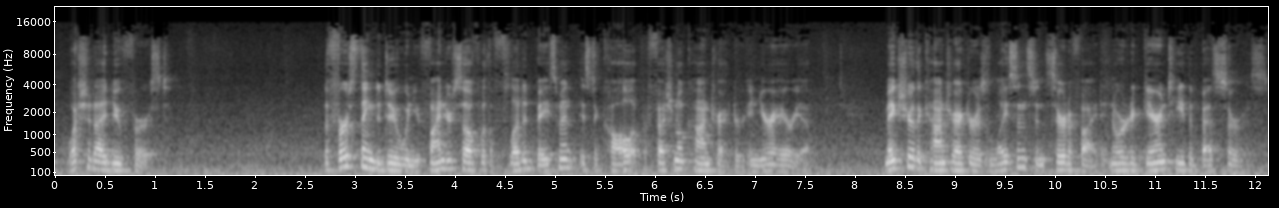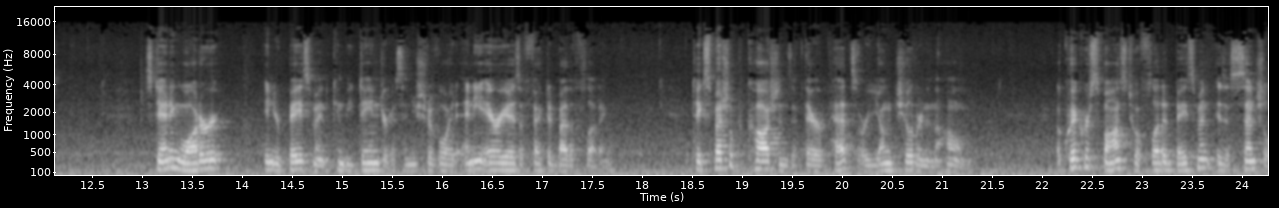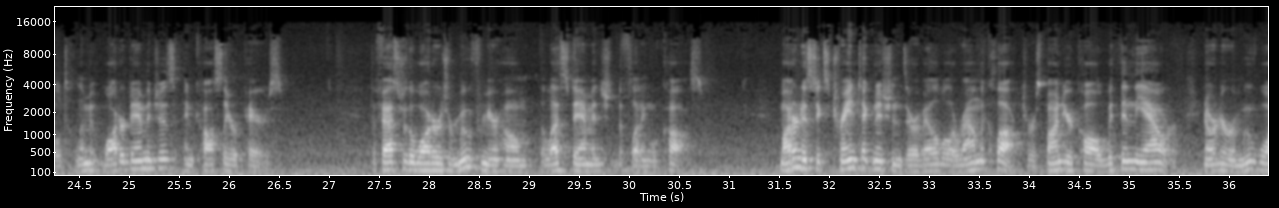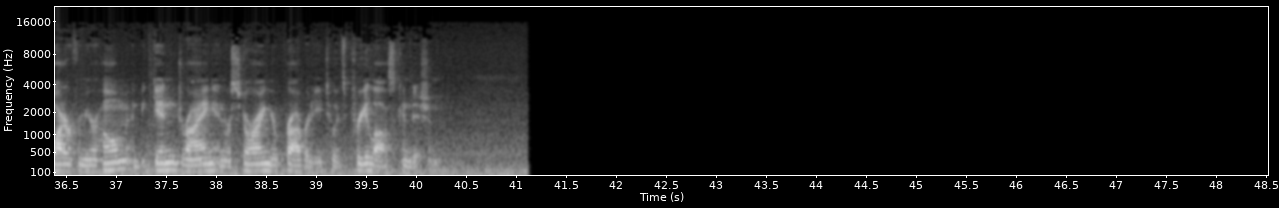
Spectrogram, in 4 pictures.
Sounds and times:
Speech: 0.0 - 1.2, 2.7 - 7.6, 8.3 - 12.2, 13.0 - 17.8, 18.5 - 21.4, 22.1 - 26.6, 27.4 - 30.8, 31.5 - 40.4.

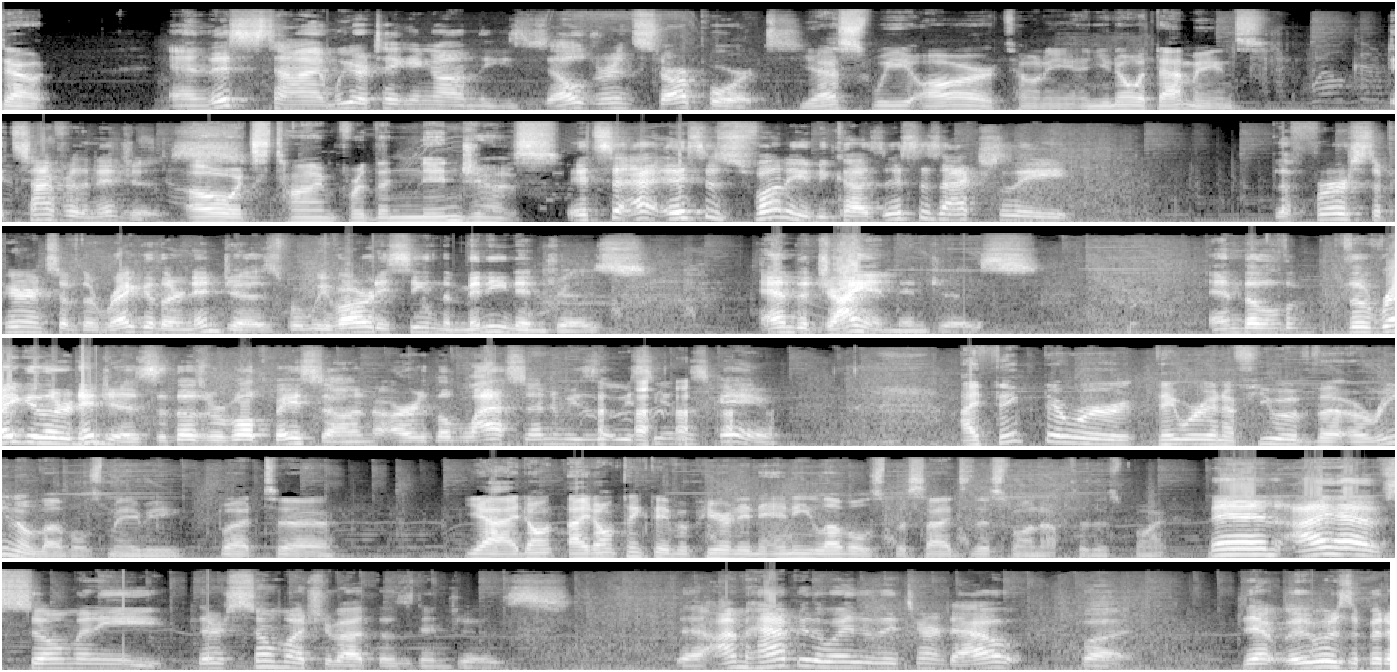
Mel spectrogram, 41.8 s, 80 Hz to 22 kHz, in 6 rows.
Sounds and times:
Speech: 0.8 - 12.3, 13.4 - 19.1, 20.0 - 24.8, 25.7 - 29.5, 30.2 - 37.6, 38.2 - 41.7.

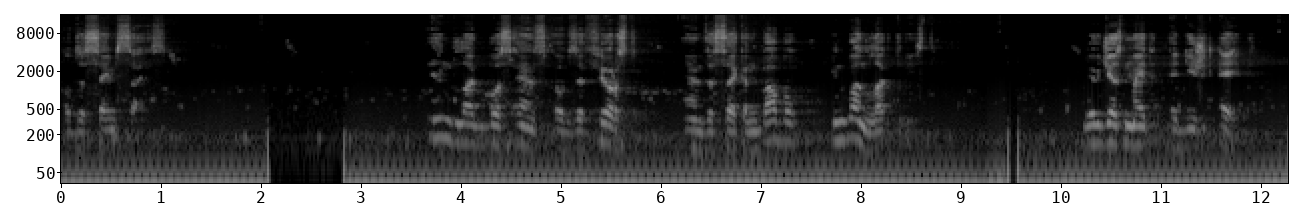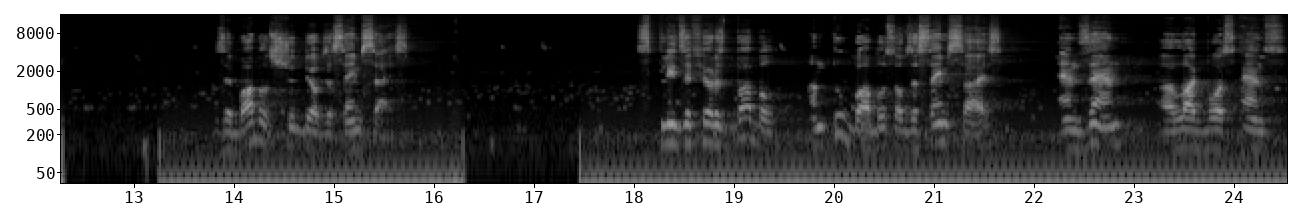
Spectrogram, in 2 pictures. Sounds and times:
Speech: 0.0 - 1.1, 3.7 - 8.7, 10.2 - 12.0, 13.8 - 15.8, 18.0 - 24.5.

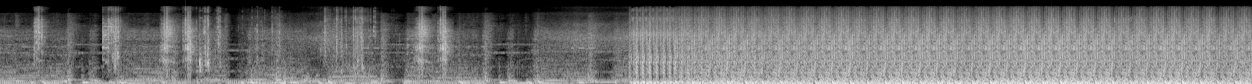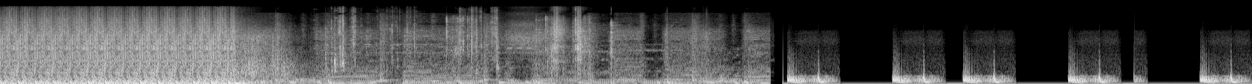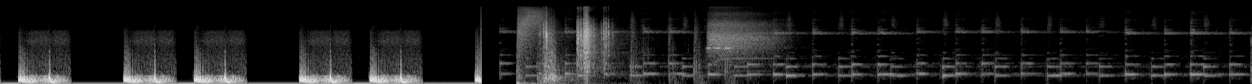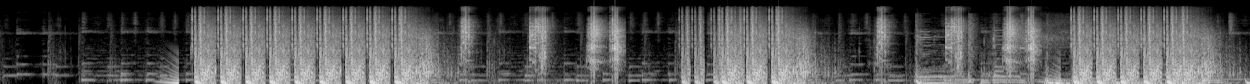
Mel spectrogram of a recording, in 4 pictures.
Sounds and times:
Music: 0.0 - 7.0, 14.4 - 20.3, 30.0 - 39.5, 41.8 - 50.0
Heart murmur: 20.4 - 29.3.

